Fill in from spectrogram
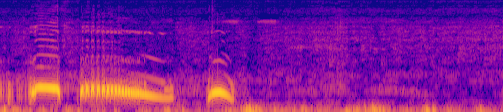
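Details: One clean coo phrase from a spotted dove decoy bird with a small-to-middle voice, recorded in strong wind: a short clipped note, a long falling coo, then a brief arched note, followed by soft wind rumble.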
